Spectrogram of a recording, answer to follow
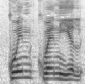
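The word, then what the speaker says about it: quinquennial: और देखिए इसमें 1 इन 5 ईयर्स, ये 5 साल में एक बार होता है, इसे बोलते हैं क्विनक्वेनियल। इनियल आएगा, क्वैनुअल नहीं, इनियल।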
